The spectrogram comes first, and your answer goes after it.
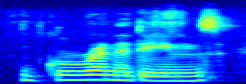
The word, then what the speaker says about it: Grenadines: out San Marino Grenadines I think it's Grenadines you know Grenadines but I have heard different pronunciations let's see if Oxford has it yeah it's Grenadines um right it's just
